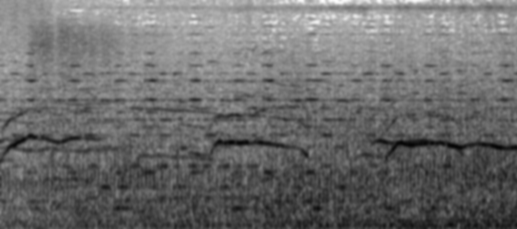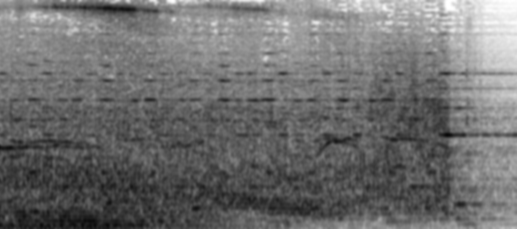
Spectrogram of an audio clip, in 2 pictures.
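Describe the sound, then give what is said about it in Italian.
Helicopters appear from behind a hill, their loud, steady, droning rotor roar filling the whole stretch before dropping off sharply at the very end. “Da dietro la collina apparvero due elicotteri, due libellule di ferro, due grosse libellule blu”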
